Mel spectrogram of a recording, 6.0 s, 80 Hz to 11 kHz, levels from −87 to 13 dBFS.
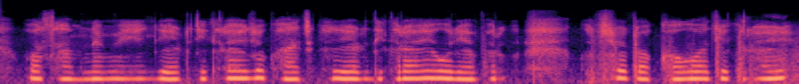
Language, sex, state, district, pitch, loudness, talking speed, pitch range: Hindi, female, Uttar Pradesh, Jyotiba Phule Nagar, 235 Hz, -15 LUFS, 240 wpm, 230-245 Hz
